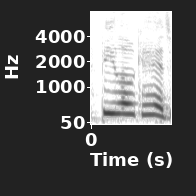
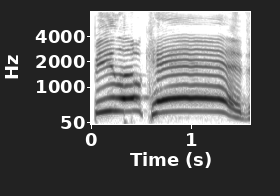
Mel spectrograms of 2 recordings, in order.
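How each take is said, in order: First: High-pitched call at ordinary volume; half-hearted imitation of a holler; mock yell. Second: Long, high, full-volume holler; yelled summons. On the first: Dad retells calling the kids, mock yell. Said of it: "I yell out". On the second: Shown as a demonstration. Dad calls all the kids to come, yelling. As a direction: call through the whole house, stretching the words. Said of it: "I just yell out".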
